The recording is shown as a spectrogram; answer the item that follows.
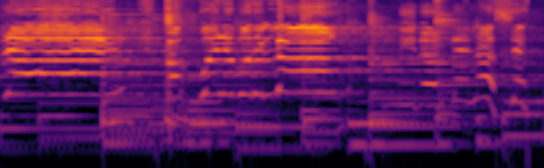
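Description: A woman singing live, holding long notes with a wavering vibrato, accompanied by a Spanish guitar.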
